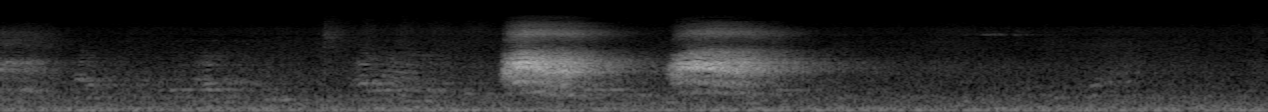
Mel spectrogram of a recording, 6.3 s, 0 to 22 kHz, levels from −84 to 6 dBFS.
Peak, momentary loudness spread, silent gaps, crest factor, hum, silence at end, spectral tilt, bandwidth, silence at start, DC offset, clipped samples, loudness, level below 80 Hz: -10 dBFS; 23 LU; none; 24 dB; none; 0 s; -2 dB/octave; 16.5 kHz; 0 s; under 0.1%; under 0.1%; -26 LUFS; -54 dBFS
